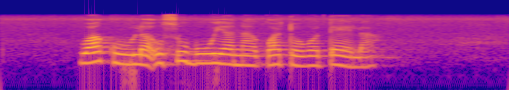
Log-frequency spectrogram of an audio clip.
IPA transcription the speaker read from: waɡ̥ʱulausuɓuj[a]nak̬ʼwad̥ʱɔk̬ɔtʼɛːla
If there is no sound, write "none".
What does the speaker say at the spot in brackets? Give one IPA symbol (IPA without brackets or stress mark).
a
